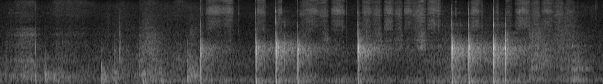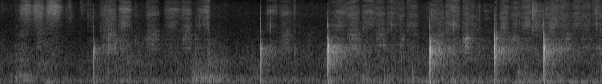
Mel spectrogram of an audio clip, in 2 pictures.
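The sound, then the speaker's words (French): A force balance equation is written out by hand as a string of faint, scratchy strokes and sharp taps, irregular in rhythm, with no talking. “Après, pour préparer la suite, je vais écrire l'équilibre des forces.”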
